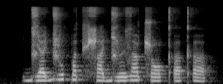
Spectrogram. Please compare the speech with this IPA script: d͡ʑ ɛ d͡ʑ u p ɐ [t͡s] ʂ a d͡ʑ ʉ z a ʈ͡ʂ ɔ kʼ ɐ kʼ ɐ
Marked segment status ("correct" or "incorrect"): correct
